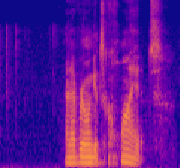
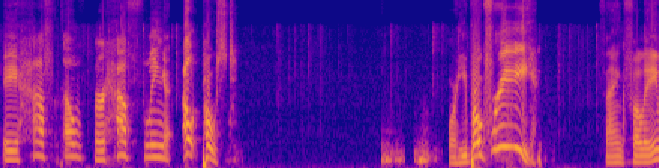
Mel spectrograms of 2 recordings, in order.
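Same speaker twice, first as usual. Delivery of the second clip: booming preacher; 7 semitones higher than usual. Acted. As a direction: announce it grandly to the whole square. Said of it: "his voice booms".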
